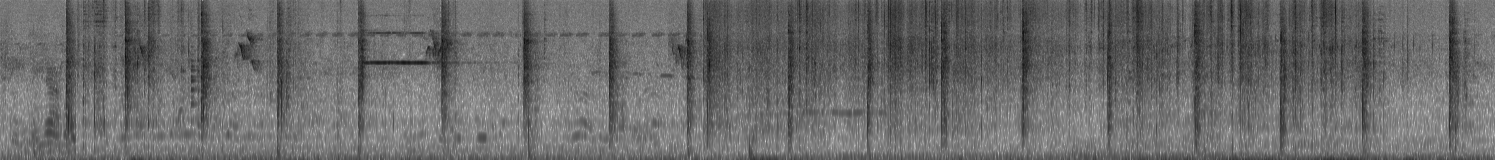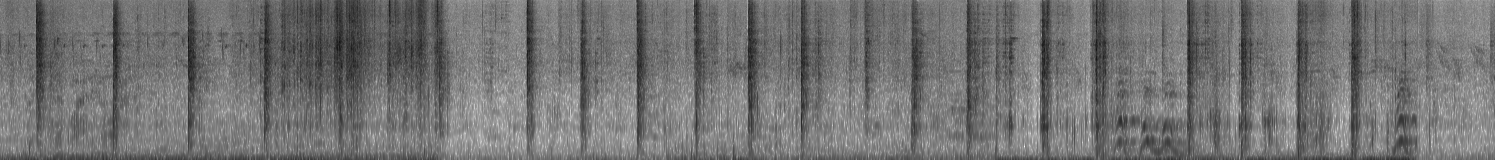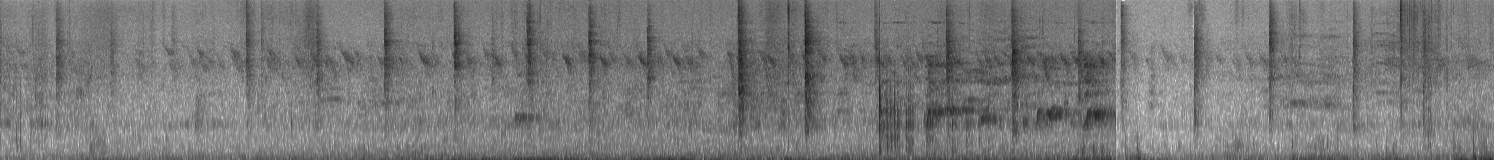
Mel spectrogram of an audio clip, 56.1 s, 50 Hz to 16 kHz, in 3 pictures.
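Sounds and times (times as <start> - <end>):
hoe chopping dry soil: 7.5 - 24.6, 25.2 - 36.6
plant stems snapping: 8.5 - 19.5, 20.1 - 36.4, 54.2 - 55.6.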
